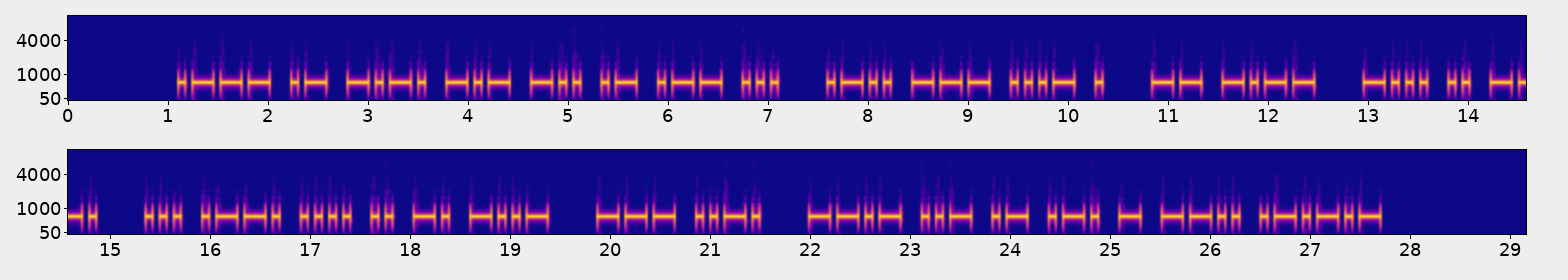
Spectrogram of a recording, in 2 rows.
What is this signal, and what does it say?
Morse code, heard as a keyed tone, about 17 wpm, 700 Hz. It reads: JACKDAWS LOVE MY BIG SPHINX OF QUARTZ.
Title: Pangram Challenge v2 - 17wpm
